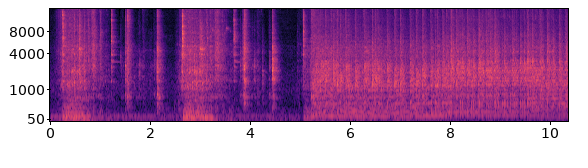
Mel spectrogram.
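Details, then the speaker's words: 1994 Ski-Doo Mach 1 670cc 125hp two-stroke go-kart after carburetor rebuild: after short bursts it holds a fast, buzzy high idle; suspected throttle cable tension stopping carb slides closing fully; fuel leak from nicked line also present. "i believe that the idle was so high because the cable had a little bit of tension on it not in the loud not allowing the slides to come all the way down"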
